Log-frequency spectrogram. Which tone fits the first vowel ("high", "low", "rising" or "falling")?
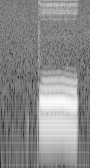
high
